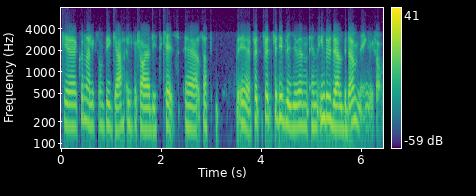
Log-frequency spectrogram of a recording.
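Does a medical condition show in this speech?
No.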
